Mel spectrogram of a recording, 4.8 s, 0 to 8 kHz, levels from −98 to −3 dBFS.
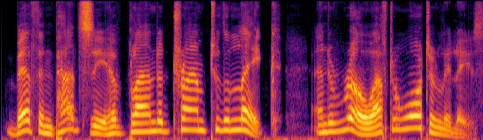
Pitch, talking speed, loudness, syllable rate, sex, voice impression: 180 Hz, 200 wpm, -16 LUFS, 4.8 syllables/s, male, very masculine, very adult-like, middle-aged, very thick, tensed, very powerful, slightly dark, soft, slightly clear, fluent, very cool, intellectual, sincere, very calm, very mature, friendly, very reassuring, unique, slightly elegant, very wild, sweet, slightly lively, very kind, slightly modest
